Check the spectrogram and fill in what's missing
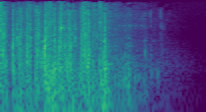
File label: first block; pyramid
